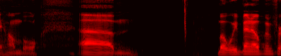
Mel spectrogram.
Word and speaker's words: Humble: Yeah, so we're in Humble, right by the Humble Civic Center, actually. Silent H Humble. Yeah, don't say humble. I learned that when I moved into this area. It is not humble. People will correct you.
